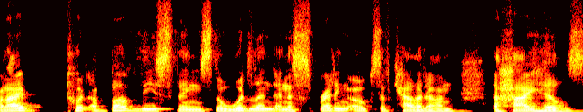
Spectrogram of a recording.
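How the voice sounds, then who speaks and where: A man with an American accent and a plain, everyday voice, fairly high in pitch, with ordinary pitch variation at a fairly slow pace. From United States. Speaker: writer and teacher. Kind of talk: conference presentation. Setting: online video call.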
